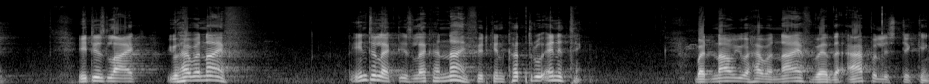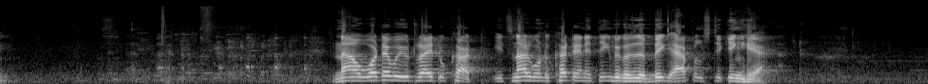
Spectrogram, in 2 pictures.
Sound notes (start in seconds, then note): 10.6 laughter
